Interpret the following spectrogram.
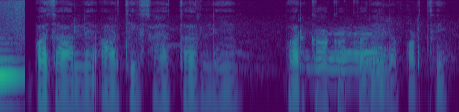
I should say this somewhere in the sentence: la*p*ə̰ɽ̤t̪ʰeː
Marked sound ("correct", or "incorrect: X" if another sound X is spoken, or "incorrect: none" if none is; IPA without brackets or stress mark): correct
